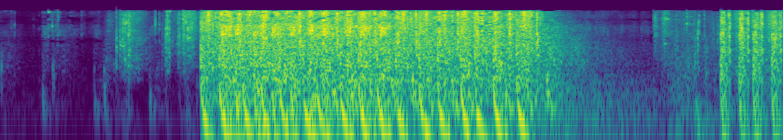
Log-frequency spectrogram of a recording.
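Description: An automatic rifle fires loud rapid bursts.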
